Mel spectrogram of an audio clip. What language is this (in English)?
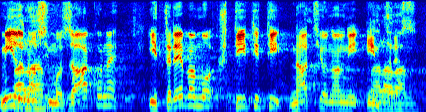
Croatian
